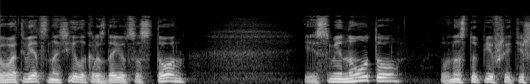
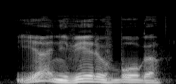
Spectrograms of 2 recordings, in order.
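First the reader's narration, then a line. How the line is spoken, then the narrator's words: Weak voice. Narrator (Russian): слабым голосом говорит кто-то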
